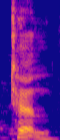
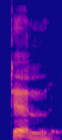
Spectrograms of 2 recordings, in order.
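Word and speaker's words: tell: Next, ঠেল উচ্চারণটা হবে ঠেল নট টেল।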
